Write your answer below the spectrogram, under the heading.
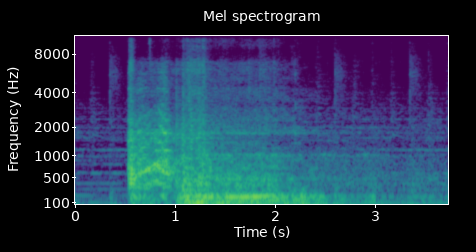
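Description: Starter churns briefly, engine catches and flares to a fast idle, then the revs ease down smoothly; a healthy cold start.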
